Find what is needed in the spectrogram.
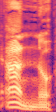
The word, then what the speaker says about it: hanno: In Italian, we don't pronounce H. – Of course. – It, but it's mute. So instead of hanno, it would be hanno. – Brava, sì, molto bene, hanno.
